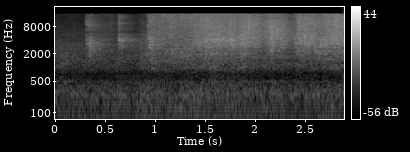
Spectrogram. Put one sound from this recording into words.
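Water sprays from a shower head.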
